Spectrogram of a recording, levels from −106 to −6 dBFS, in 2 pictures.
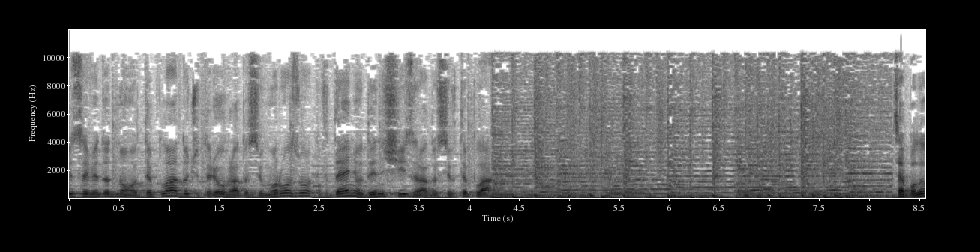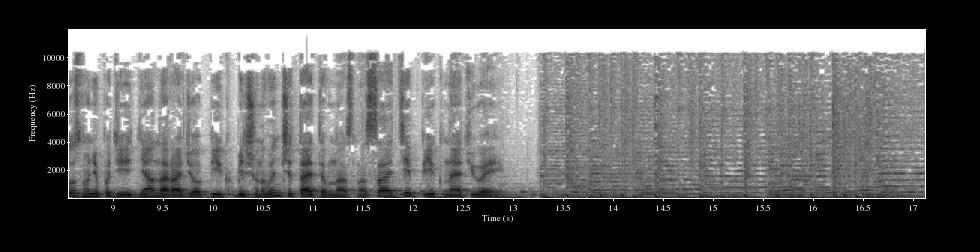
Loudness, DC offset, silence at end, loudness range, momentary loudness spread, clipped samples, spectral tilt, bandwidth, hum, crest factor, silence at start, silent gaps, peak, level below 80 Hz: -20 LUFS; under 0.1%; 0 s; 9 LU; 12 LU; under 0.1%; -5.5 dB/octave; 11 kHz; none; 20 dB; 0 s; none; 0 dBFS; -28 dBFS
